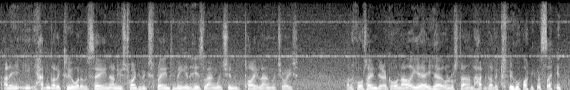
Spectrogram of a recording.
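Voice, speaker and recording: Irish male travel vlogger, rambling and chatty, outdoor lav mic, mid-pitched voice. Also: fairly even intonation, fast, a little mellow, a little hiss or hum, poor audio. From Ireland. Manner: rambling, chatty, addresses viewers as "my friends". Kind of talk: casual travel vlog to camera. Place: outdoors in Thai countryside. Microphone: lavalier mic.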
